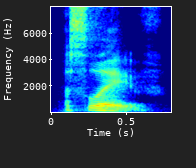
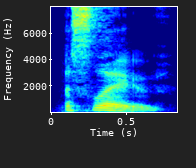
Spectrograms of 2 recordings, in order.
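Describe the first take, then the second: First: The article is slightly detached from the next word. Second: The same.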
